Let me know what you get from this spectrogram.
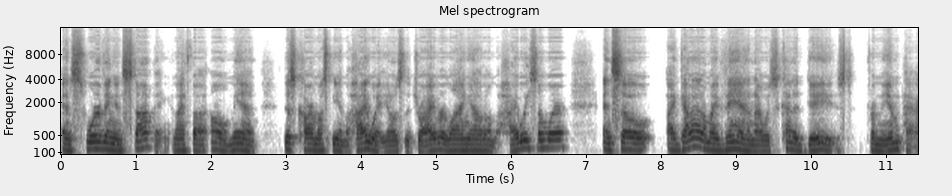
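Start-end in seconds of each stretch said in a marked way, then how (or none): none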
